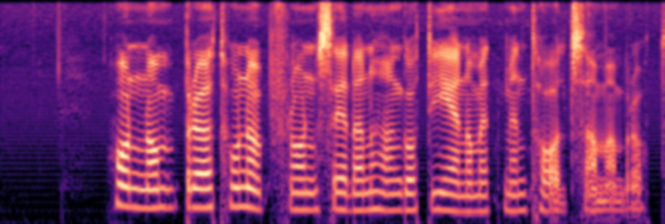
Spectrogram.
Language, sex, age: Swedish, female, 24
